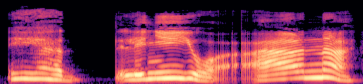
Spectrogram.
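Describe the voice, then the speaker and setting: A bitter, battered young man, drunk and slurring, as a woman reader puts him on. He mumbles his spite with his words running together. The voice sits a little high and sounds dry and close. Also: takes it slowly, a bit bright, no room sound. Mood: drunk spiteful.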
